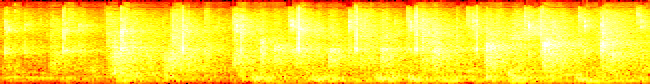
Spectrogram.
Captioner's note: applause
